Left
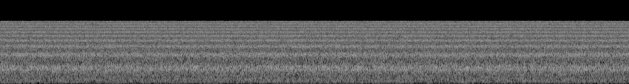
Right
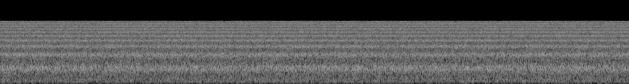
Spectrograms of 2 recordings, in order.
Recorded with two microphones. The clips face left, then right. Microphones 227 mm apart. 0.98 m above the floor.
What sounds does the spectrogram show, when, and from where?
Only background noise.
